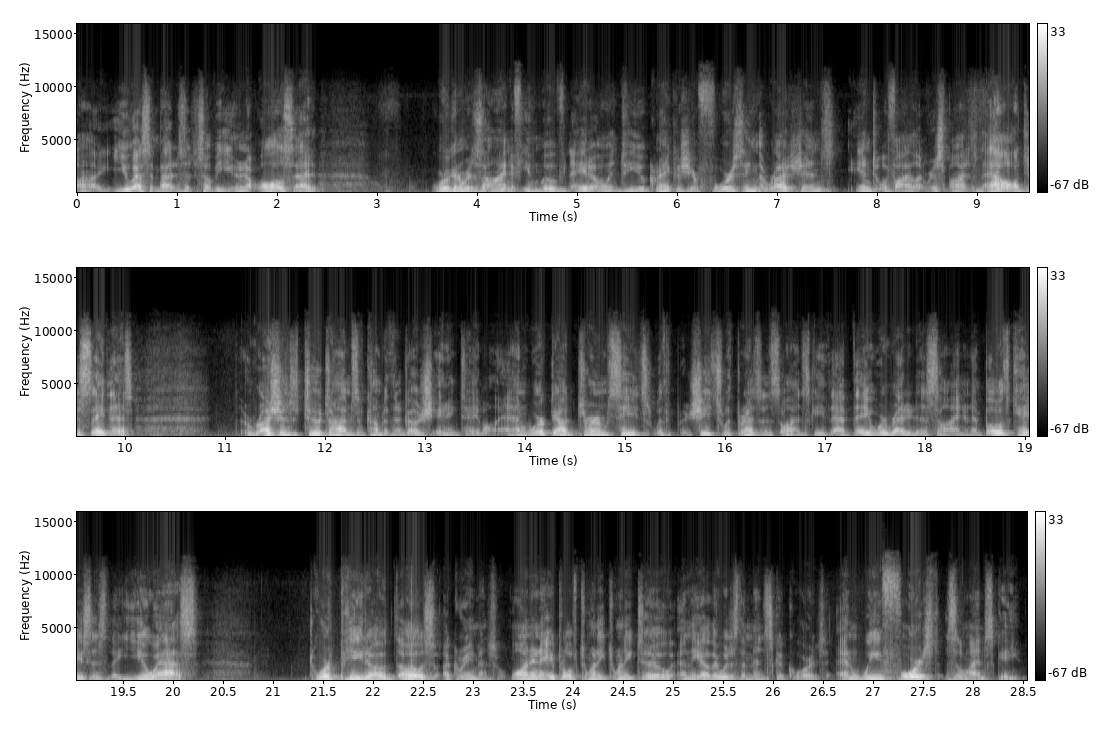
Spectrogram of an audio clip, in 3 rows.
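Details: Adult male with spasmodic dysphonia, onset in 1996 at age 42 after a neurological injury; he attributes it to his brain sending wrong signals to his vocal cords rather than to the vocal cords themselves, and says his voice was very strong before onset.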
